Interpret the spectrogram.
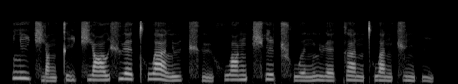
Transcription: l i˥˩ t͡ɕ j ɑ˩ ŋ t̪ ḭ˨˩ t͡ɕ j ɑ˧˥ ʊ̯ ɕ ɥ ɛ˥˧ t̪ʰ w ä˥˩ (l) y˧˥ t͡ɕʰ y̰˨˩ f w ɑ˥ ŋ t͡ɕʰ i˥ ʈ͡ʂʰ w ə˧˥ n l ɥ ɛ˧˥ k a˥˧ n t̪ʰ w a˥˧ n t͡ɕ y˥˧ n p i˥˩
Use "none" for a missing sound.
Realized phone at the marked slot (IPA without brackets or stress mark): l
